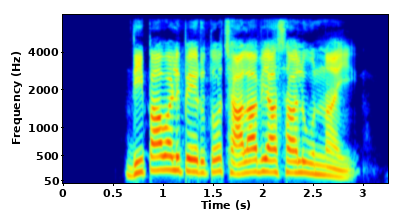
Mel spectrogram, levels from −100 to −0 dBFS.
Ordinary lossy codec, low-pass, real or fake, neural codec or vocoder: AAC, 48 kbps; 7.2 kHz; real; none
